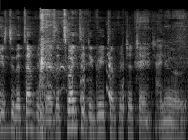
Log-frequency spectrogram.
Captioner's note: laughs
